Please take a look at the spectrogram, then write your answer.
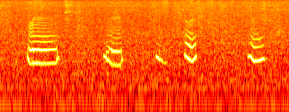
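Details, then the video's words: Young indoor female kitten, five months old, in heat: five short, plaintive meows, some bending upward, others dipping, given roughly once a second against a quiet background. "Five Month Old Kitten In Heat"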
